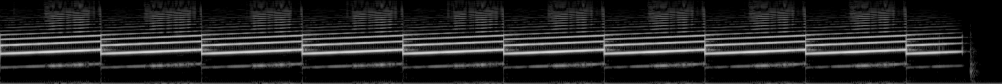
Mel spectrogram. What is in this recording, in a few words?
Sounder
